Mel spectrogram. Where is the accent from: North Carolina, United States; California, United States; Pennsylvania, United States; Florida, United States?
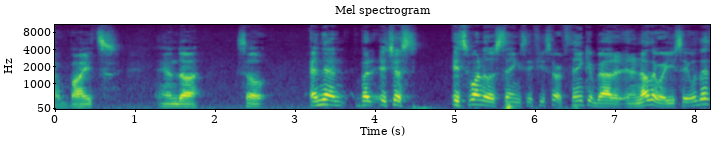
California, United States; San Jose; in San Jose, my hometown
